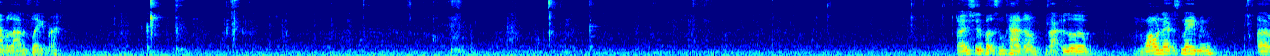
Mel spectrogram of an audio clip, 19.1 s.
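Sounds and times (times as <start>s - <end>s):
person chewing cereal: 0.9s - 14.4s.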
